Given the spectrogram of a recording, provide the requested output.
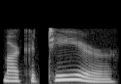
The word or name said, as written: marketeer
